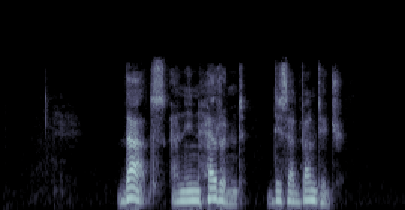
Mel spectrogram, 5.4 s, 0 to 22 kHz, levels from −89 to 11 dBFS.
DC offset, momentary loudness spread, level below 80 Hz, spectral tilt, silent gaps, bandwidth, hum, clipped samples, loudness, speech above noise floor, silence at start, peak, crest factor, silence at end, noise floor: under 0.1%; 19 LU; -58 dBFS; -6 dB/octave; none; 8 kHz; none; under 0.1%; -22 LUFS; 60 dB; 1.6 s; -2 dBFS; 22 dB; 0.9 s; -82 dBFS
